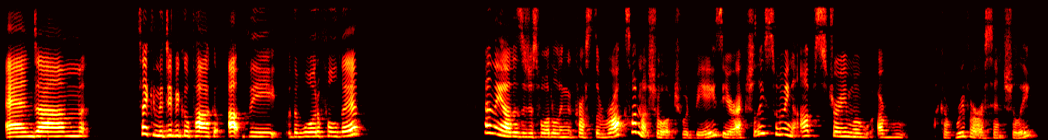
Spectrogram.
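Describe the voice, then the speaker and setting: A woman giving chatty live commentary on a wildlife stream, now and then breaking into excited exclamations. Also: fairly high pitch, normal speed, highs cut off.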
